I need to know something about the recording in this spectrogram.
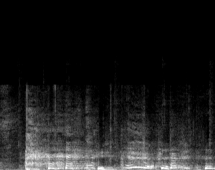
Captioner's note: chuckles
